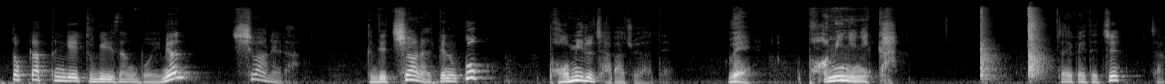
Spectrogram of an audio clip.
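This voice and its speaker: A man's voice: medium pitch, warm tone, slight background noise. A man teaching a math class in an academy classroom, joking around, repeating key points and checking in with the students. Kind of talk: classroom lecture.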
